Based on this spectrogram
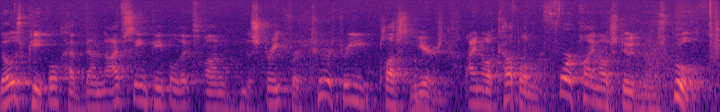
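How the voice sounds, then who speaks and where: In an American accent, the speaker talks at a fairly quick pace with lively intonation, amid noticeable background noise and audible room echo. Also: man. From US Pacific Northwest, Oregon coast. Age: 60s. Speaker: local business owner, public commenter. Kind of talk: public comment at town hall. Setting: town hall meeting. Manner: animated, emphatic.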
